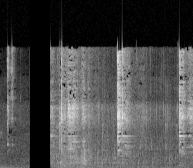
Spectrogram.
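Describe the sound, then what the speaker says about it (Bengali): A pot of spicy bele river fish curry with potatoes bubbles and sizzles on the stove in a steady, close wash. After a short break, a couple of metallic clanks ring out as the lid is set on the pot. "তরকারিটা ফুটে গেছে, ঢাকনা দিয়ে দেবো"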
